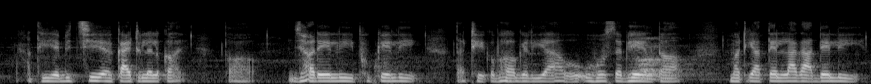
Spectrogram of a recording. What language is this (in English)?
Maithili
